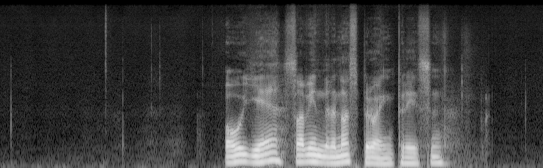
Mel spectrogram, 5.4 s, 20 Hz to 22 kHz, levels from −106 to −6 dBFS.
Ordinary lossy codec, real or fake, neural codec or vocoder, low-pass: none; fake; codec, 44.1 kHz, 2.6 kbps, DAC; 19.8 kHz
